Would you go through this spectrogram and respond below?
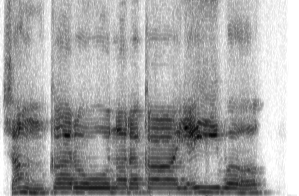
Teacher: Sankaro narakayaiva rokayai, they are long letters. The anuswar of sa got converted into nga because next letter is ka. So ka is full.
